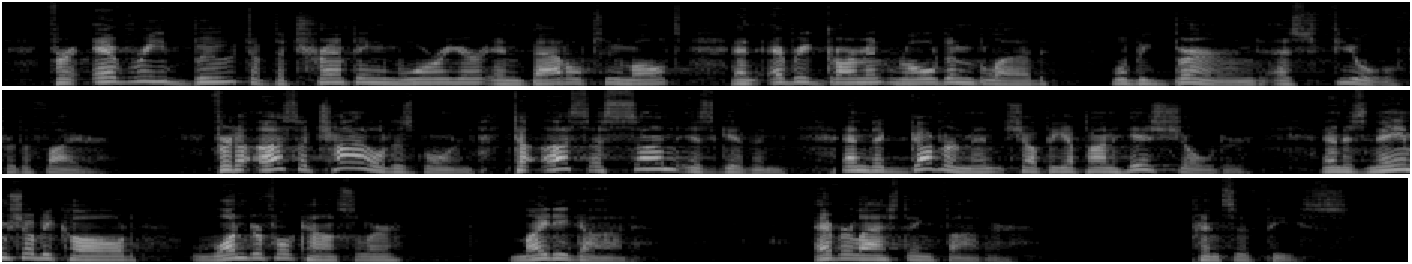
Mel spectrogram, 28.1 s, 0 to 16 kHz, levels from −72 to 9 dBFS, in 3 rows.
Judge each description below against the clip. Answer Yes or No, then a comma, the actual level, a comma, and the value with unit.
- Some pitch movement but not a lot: No, wide, 5.8 semitones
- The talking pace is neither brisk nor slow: No, slow, 130 wpm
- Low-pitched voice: No, medium, 155 Hz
